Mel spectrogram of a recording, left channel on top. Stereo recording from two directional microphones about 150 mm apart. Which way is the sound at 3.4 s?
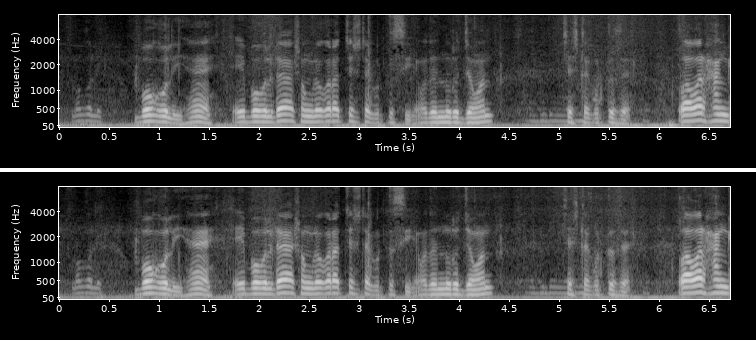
25° left (ahead or behind).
